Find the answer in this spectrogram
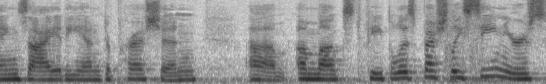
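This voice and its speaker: The voice is somewhat breathy. It carries an American accent. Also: woman. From Kansas City, Missouri. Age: 60s. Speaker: mental health therapist. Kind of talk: public hearing testimony.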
